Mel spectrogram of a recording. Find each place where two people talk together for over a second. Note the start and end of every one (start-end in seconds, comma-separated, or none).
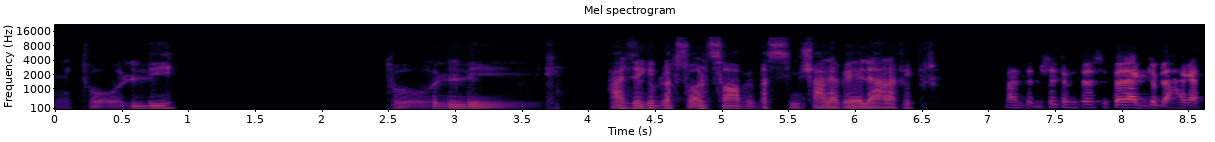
none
